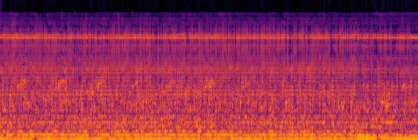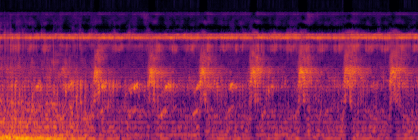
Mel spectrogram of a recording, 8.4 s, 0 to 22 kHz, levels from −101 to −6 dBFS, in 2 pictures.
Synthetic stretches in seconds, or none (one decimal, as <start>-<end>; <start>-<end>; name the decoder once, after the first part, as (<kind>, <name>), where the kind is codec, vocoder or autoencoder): 0.0-8.4 (vocoder, BigVGAN v2)

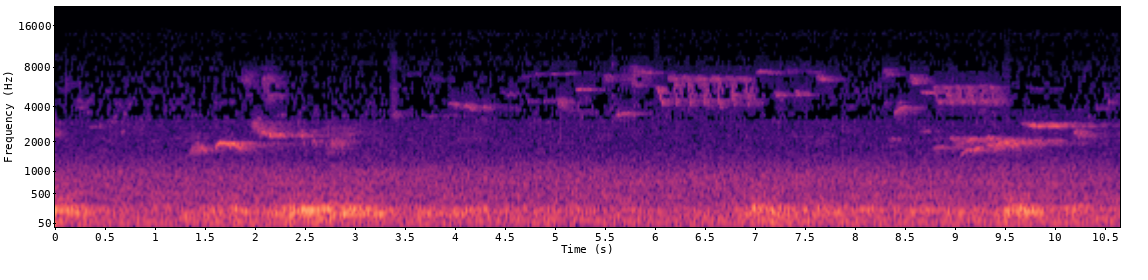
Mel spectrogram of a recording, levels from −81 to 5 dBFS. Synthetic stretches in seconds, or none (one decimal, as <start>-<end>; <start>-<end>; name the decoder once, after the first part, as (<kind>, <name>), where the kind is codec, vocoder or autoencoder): 0.0-2.9 (vocoder, BigVGAN v2); 3.7-4.3; 5.2-5.7; 7.9-10.0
